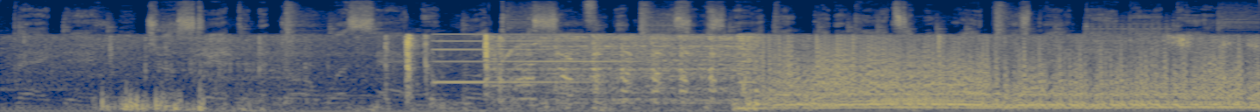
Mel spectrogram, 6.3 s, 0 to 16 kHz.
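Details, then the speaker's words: E30 on a cold first start: a wavering, squawking "wild turkey" squeal rides over the idle and persists. One loose accessory drive belt was found by hand, and the belts were then replaced. "now I know you hear that wild turkey in there I know you do and I already know which one it is cuz I came out here just a minute ago and I started touching around pilling which belted loose and it is that one"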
